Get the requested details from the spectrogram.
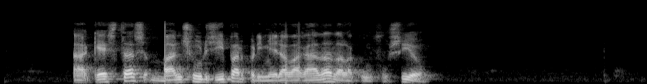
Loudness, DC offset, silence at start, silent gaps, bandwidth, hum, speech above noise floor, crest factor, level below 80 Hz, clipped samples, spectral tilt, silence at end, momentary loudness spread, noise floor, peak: -17 LUFS; under 0.1%; 0.75 s; none; 7.8 kHz; none; 50 dB; 18 dB; -54 dBFS; under 0.1%; -6 dB/octave; 2.2 s; 8 LU; -66 dBFS; -2 dBFS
